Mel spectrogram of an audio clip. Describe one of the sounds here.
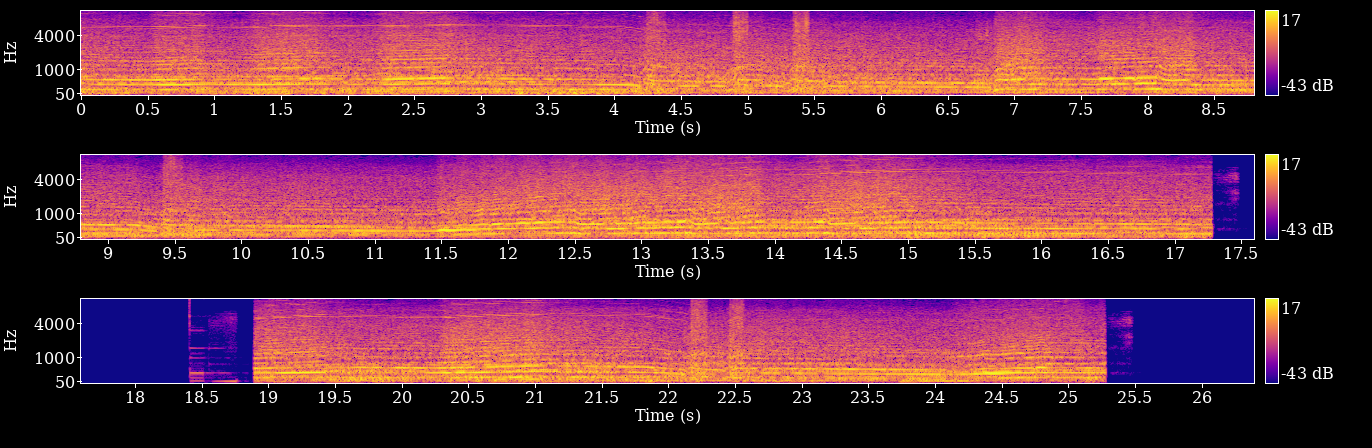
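A racing car engine whines loudly, its pitch rising and dropping sharply with each gear change.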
